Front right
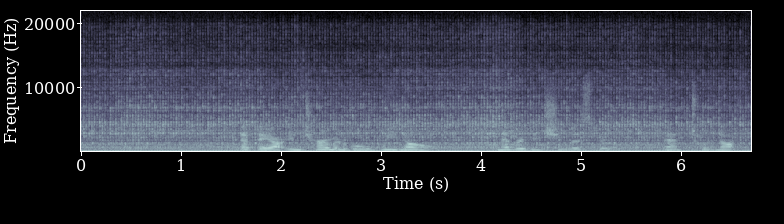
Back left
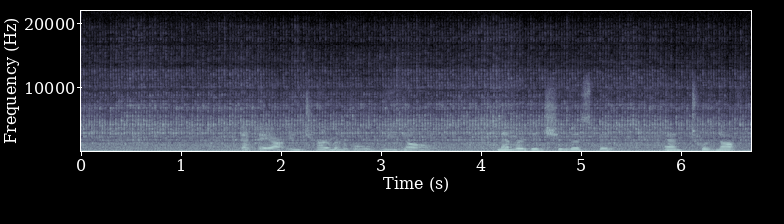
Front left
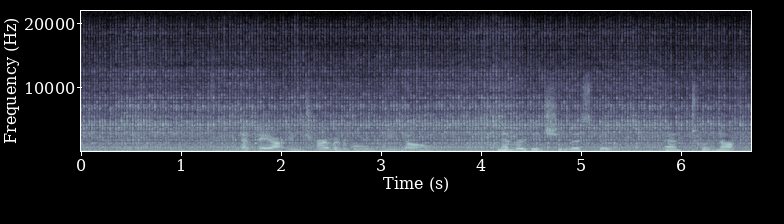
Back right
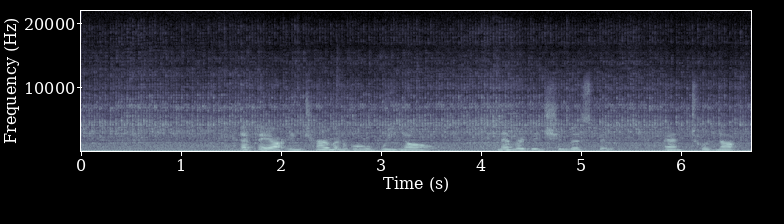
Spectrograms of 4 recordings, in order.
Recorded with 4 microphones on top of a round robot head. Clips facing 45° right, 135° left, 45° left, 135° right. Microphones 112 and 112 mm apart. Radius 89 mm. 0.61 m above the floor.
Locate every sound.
0.0 s an engine running: 5° left, 1.3 m
1.6 s a man speaking: 65° right, 2 m
4.2 s a woman speaking: 95° left, 1.0 m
